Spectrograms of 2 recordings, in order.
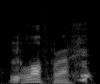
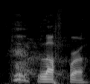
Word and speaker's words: Loughborough: Loughborough. Loughborough. Loughborough. I was close. I'm going to make you pronounce the Russian ones.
